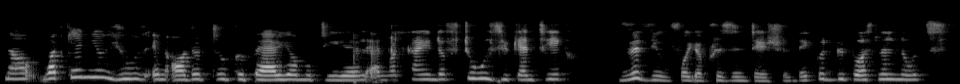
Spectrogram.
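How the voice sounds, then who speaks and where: A woman's voice: fairly high pitch, moderate pace, dull audio. Pakistani woman giving an emphatic lecture. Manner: instructive, emphatic, checks in with listeners. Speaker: teacher. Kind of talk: recorded lecture on presentation skills.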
